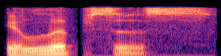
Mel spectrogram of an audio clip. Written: ellipsis

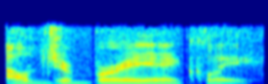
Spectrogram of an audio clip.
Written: algebraically

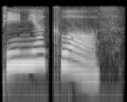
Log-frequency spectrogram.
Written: pina cloth

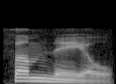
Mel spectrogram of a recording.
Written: thumbnail

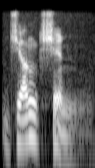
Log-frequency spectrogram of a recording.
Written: junction

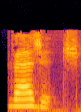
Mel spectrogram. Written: vagitch

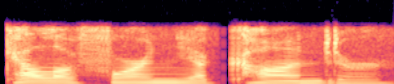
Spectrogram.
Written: California condor

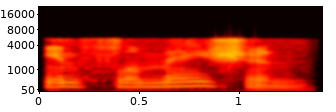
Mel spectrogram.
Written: inflammation

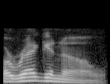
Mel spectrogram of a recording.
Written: oregano

